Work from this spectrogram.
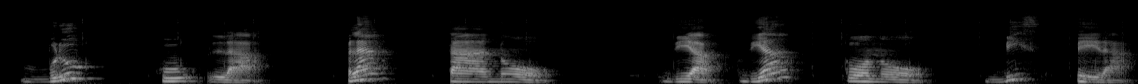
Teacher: la esdrújula va a tener la mayor fuerza de voz, mayor articulación, mayor sonoridad en la antepenúltima sílaba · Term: palabras esdrújulas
